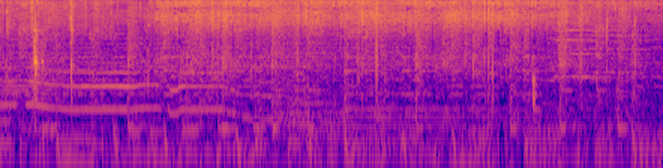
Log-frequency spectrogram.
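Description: Garlic stir-fried in a pan with red chilies for a paneer capsicum masala, a steady close sizzle with spatula scrapes and clinks across the whole stretch, no talking.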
